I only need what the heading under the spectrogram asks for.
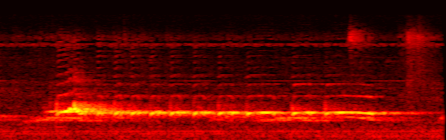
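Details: Bangkok-type zebra dove used as a lure to make other doves answer: a low, rolling cooing note that starts abruptly, then holds for about three seconds as a steady, slightly trilling hum before fading. A faint high hiss is in the background.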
